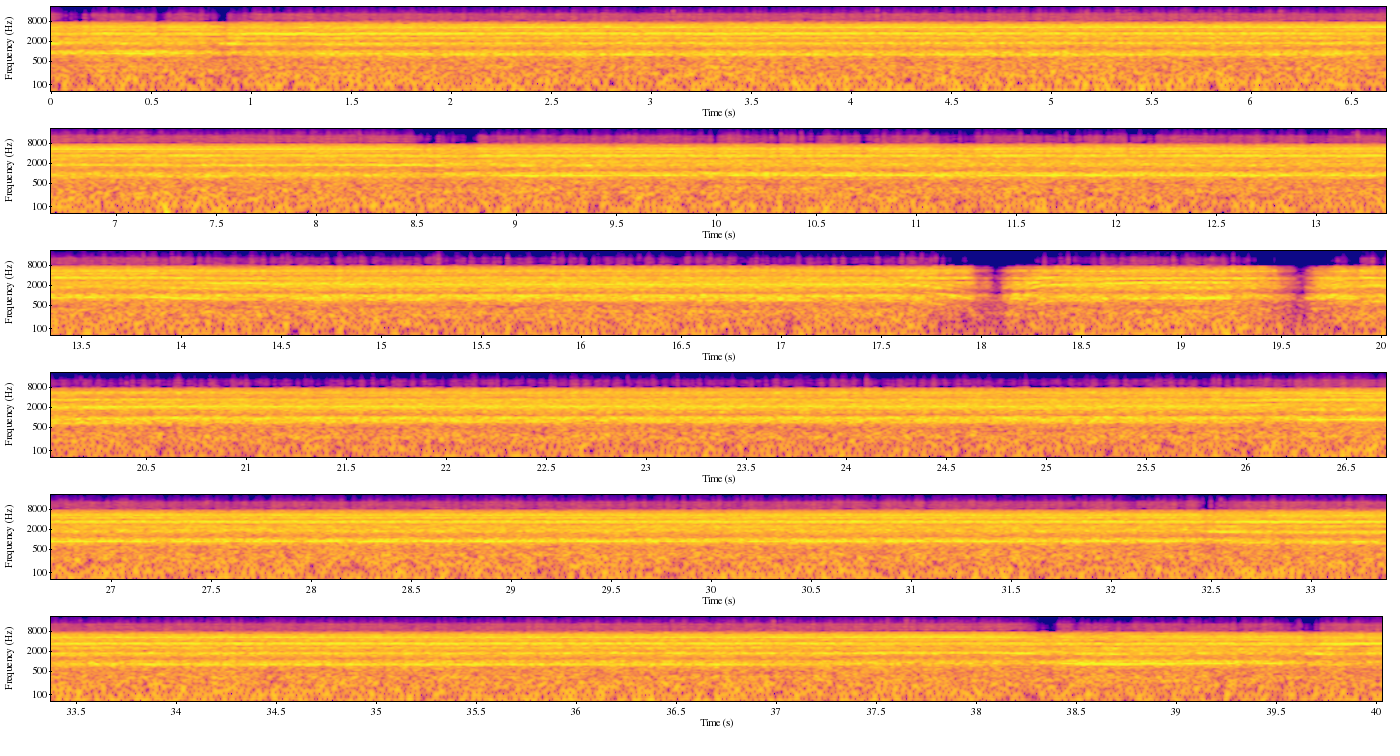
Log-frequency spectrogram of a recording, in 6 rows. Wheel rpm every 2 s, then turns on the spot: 220, 210, 210, 220, 230, 230, 230, 210, 170, 130, 200, 200, 200, 230, 230, 240, 220, 210, 220, 230.
none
